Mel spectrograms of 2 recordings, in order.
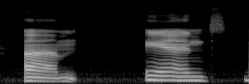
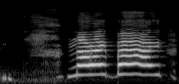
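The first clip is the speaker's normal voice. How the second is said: much higher, airy mock voice for a quick exit; mock high bye; 13 semitones higher, much slower than usual. To a hookup, imitating her own awkward high goodbye. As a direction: toss it off in a high put-on voice. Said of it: "I'm like".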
